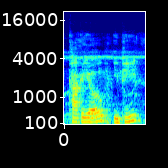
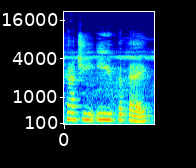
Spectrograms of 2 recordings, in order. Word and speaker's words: cacio e pepe: I literally went to Google and ask for pronunciation and I probably still said it wrong cocko EP p p p anybody want to guess what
